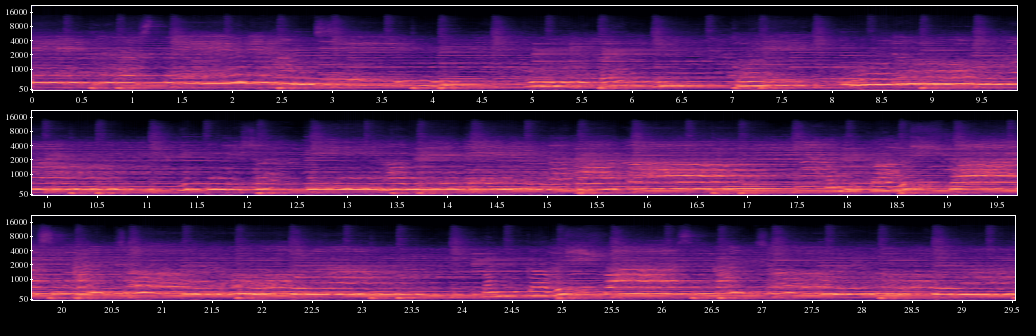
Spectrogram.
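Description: A Hindi devotional prayer song led by a woman singing into a microphone, with children singing along, over accompaniment with a steady beat.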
